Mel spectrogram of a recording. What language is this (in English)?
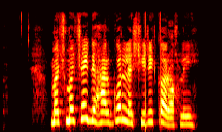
Pashto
